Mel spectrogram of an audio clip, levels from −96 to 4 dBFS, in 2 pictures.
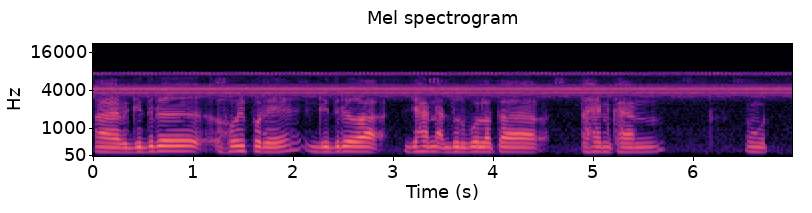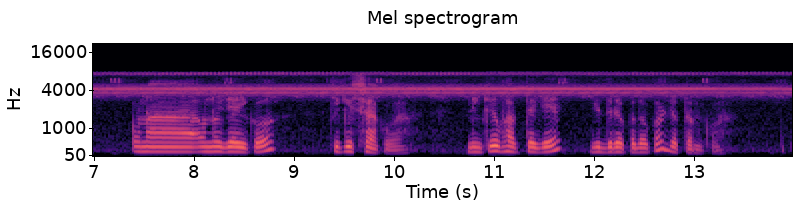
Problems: constant background noise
